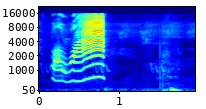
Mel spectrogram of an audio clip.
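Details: Common myna talking like a human: one drawn-out, voice-like harmonic utterance that rises and gently bends over about half a second, followed by near silence and a soft low thump.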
